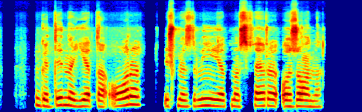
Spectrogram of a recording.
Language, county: Lithuanian, Vilnius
